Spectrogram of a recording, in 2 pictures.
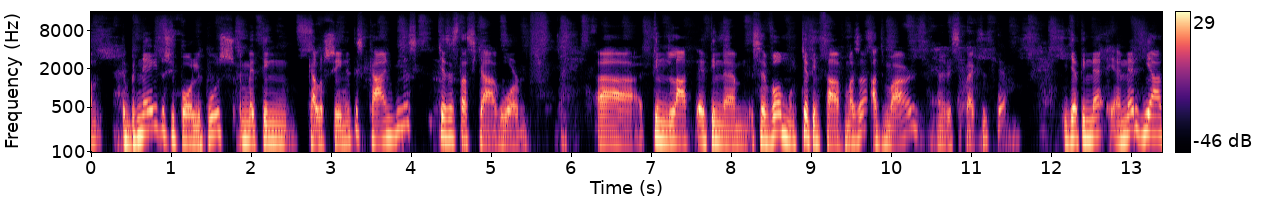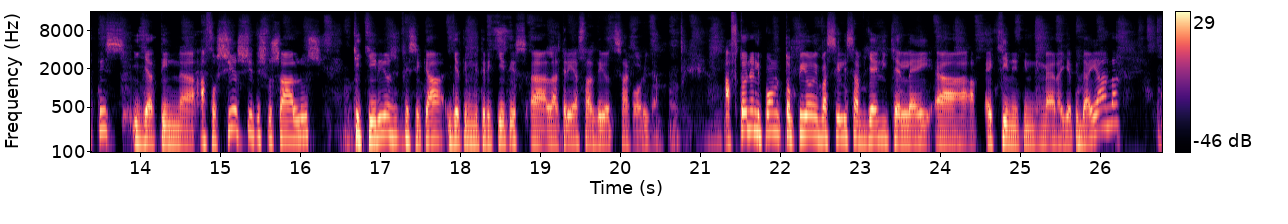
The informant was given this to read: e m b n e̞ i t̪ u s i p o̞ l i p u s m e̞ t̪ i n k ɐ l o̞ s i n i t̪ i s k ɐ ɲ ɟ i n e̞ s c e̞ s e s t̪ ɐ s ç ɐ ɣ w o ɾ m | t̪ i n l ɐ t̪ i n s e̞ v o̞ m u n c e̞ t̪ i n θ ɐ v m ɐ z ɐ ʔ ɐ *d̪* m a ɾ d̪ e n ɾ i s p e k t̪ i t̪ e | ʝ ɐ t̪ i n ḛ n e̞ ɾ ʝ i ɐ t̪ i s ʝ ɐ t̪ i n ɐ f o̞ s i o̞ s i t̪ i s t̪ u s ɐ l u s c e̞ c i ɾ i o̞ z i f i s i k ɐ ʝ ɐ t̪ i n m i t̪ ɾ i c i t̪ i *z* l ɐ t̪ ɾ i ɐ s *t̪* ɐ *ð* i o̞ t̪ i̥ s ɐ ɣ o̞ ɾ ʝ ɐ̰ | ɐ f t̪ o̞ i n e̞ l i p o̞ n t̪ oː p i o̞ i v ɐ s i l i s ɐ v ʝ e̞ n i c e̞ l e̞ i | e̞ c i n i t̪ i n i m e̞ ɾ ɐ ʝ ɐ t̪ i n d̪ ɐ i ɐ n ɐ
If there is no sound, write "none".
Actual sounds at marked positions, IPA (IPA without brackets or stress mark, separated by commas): d̪, s, t̪, ð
